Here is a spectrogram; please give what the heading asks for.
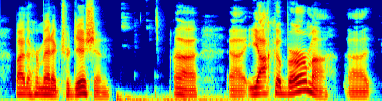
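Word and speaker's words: Jakob Böhme: tradition uh yakaburma uh looks like jacob bohemma so it's b-o-e-h-m-e but from all the germans i've heard say his name there's an umlaut over the o and it's iaco burma is from my understanding but uh jakoba is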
